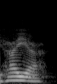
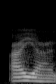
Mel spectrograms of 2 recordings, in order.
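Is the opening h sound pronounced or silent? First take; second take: pronounced; silent. First: The word begins with an audible h sound. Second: The word begins directly with the vowel. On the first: The speaker calls it right. "você vai usar a regra gramatical de inglês para ler" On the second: The speaker calls it wrong. "Não vai pronunciar o H. Aí não pode"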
